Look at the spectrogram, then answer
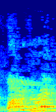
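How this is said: It is said with strong passion.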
